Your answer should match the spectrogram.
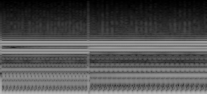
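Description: Electronic synthesizer music with the highs filtered out: steady pure tones held over a deep, pulsing bass, and the bass changes about a second in.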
